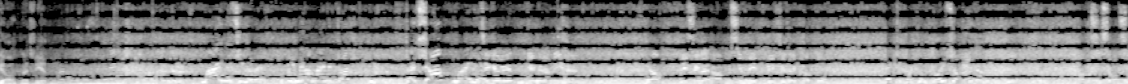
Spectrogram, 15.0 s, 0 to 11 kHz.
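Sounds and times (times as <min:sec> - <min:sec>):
people talking over one another: 0:00.0 - 0:15.0.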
